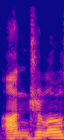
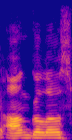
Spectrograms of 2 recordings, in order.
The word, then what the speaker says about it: Angelos: i'm jealous i say angelos myself but it's uh okay but but it's angel and os roman angelos and you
